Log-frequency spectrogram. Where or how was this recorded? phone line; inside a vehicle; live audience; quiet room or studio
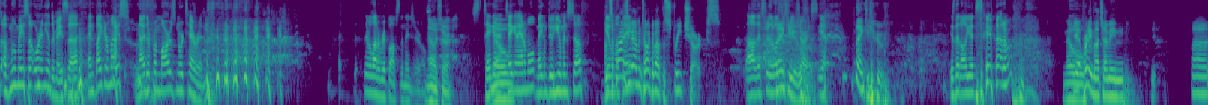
live audience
